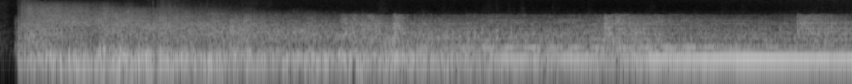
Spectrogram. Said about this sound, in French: Et tout va très vite. La première explosion entraîne une réaction en chaîne. Les bouteilles de gaz, butane, des réchauds, outils indispensables des campeurs explosent, les unes après les autres.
